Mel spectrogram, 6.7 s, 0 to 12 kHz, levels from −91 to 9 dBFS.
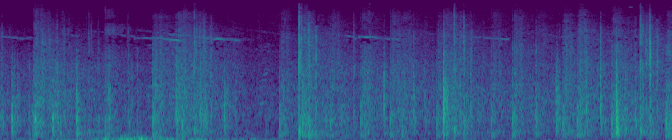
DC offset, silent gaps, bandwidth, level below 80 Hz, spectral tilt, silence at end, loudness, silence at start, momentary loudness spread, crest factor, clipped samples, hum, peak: under 0.1%; none; 11.5 kHz; -52 dBFS; -4.5 dB/octave; 0 s; -40 LUFS; 0 s; 10 LU; 30 dB; under 0.1%; none; -10 dBFS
